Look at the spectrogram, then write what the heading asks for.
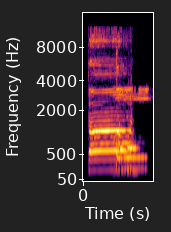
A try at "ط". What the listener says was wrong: ط মানে তায়ের মতো না। তা হচ্ছে তা, স্বাভাবিক তায়ের চেয়ে একটু মোটা হবে।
